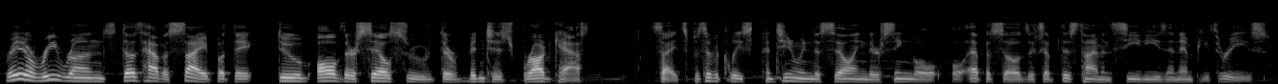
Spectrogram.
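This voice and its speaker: A man's voice: medium pitch, moderate pace, darkish tone, lo-fi sound. A man narrating an informal review of a collection as its reviewer. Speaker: reviewer of an old radio show collection. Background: music.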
